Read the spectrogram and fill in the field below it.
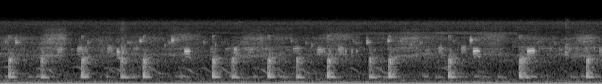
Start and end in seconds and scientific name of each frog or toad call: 0.0	3.0	Physalaemus cuvieri
0.0	6.0	Boana faber
1.8	2.5	Boana bischoffi
4.7	5.4	Boana bischoffi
